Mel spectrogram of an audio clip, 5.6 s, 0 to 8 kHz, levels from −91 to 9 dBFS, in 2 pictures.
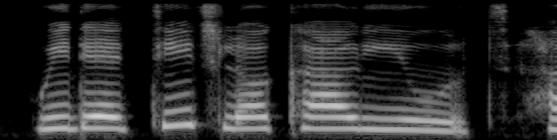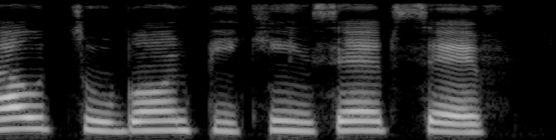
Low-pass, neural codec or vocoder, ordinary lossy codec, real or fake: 7.2 kHz; none; none; real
